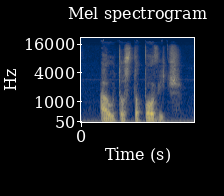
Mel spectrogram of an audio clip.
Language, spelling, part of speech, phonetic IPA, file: Polish, autostopowicz, noun, [ˌawtɔstɔˈpɔvʲit͡ʃ], Pl-autostopowicz.ogg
